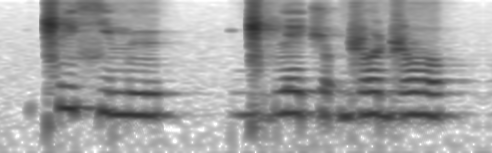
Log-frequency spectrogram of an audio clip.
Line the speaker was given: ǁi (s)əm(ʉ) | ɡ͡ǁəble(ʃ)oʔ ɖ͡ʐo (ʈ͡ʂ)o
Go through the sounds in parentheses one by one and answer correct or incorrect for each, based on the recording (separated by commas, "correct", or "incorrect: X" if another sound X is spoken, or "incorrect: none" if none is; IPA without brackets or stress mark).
incorrect: sʲ, correct, incorrect: t͡ʃ, incorrect: ɖ͡ʐ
